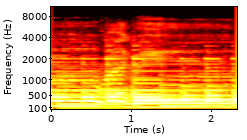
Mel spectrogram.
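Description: Electronic keyboard playing slow held chords in a piano voice, with a chord change about a second in.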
